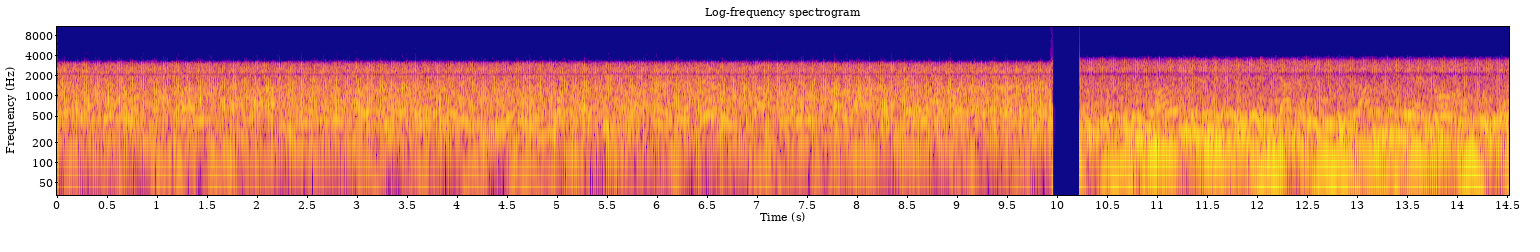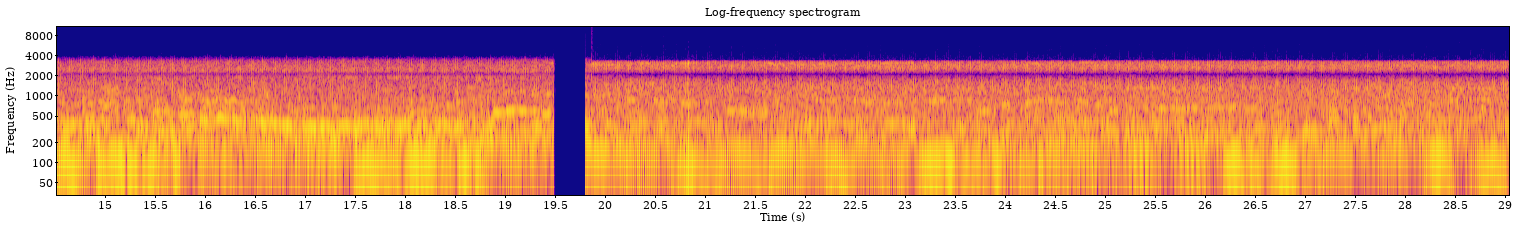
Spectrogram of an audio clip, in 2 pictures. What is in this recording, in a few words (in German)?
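153KHz, Radio Satelor aus Rumänien; NRD545; IC-R8600; G33DDC; Notchfilter; Noiseblanker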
